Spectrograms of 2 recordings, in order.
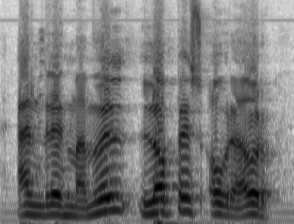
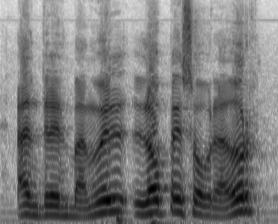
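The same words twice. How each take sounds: Both takes have the same delivery.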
